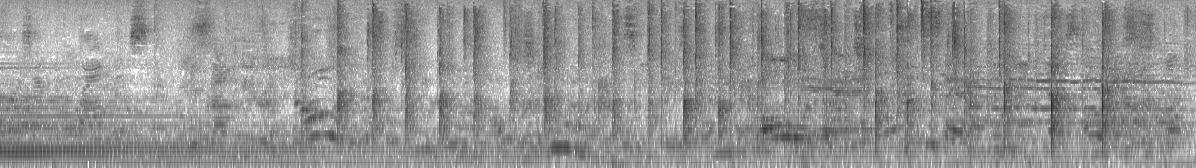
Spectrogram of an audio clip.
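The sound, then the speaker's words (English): Busy coffee shop crowd noise with overlapping chatter and a steady hum, punctuated by scattered, sharp claps and thumps that grow more frequent toward the end. “How'd you like that crowd there? I thought that was pretty funny, so I thought I'd keep that in there.”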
